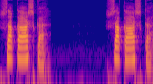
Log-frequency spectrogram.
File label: "svkaskv", Muscogee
